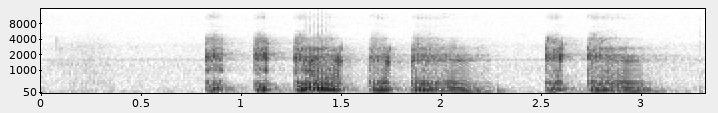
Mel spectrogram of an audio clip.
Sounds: Throat clearing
